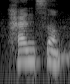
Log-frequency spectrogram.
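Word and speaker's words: handsome: हैंडसम यहां पे D silent है।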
